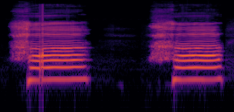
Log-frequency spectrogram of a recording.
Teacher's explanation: ये हा और हमजा तकरीबन एक ही जगह से सीने की तरफ से अदा होते हैं।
